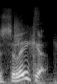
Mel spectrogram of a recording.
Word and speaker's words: Celica: reincarnated as a toyota seleca at least that's how i've heard it pronounced by people in the uk but since i'm from america you'll keep hearing me call it the celica with a huge public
